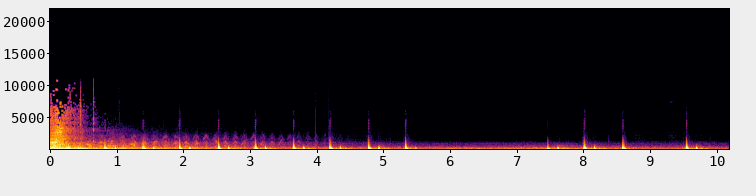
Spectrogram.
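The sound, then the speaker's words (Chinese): A heartbeat sound effect from a video game's mind-reading power plays as many evenly spaced low thumps over a steady hum. The thumps pause briefly midway, then resume at the same pace. “读心术真的是读心术啊，就给我听他心跳罢了”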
